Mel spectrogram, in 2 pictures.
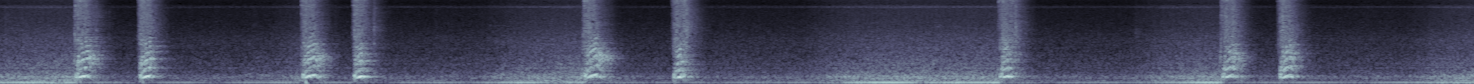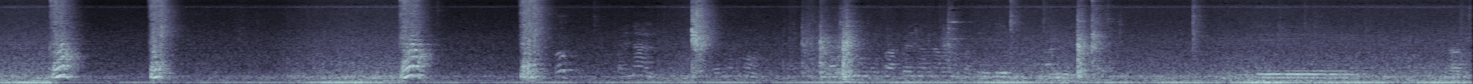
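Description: Pneumatic impact wrench firing in short bursts, about seventeen of them spaced a second or two apart, as it takes bolts off a transfer case. A steady low hum runs underneath.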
